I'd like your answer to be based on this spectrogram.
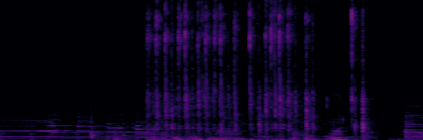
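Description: Computer keyboard keys tapped in a quick burst of clicks while a project is saved, close and crisp, with someone speaking over the typing.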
